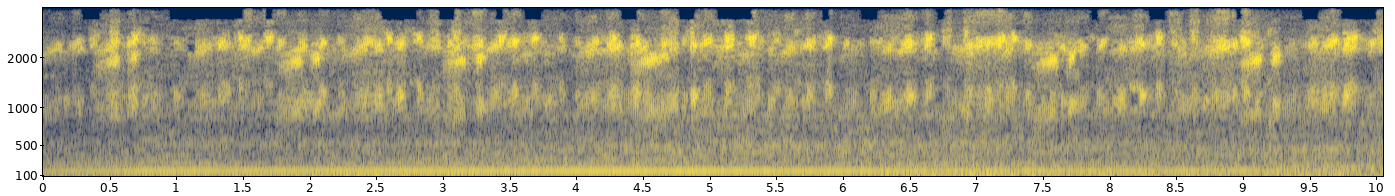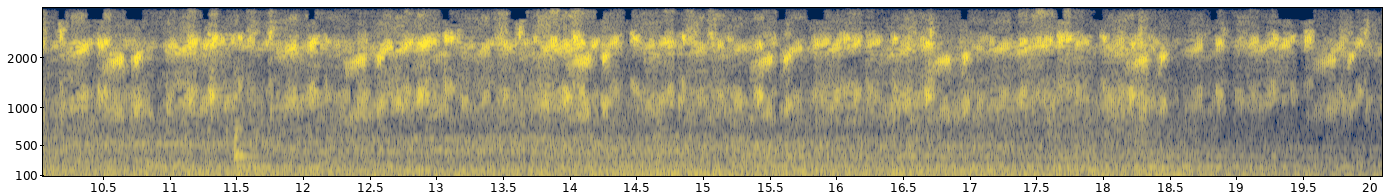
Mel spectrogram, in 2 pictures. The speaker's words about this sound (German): Mit Fröschen, also zyklisch zu bestimmten Jahreszeiten wiederkehrenden, klar erkennbaren Klängen aus der Natur, ließ Murray Schafer, der Begründer der Klangökologie, seinen Appell für eine Gestaltung auch unserer akustischen Umwelt auf der Doppel-LP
